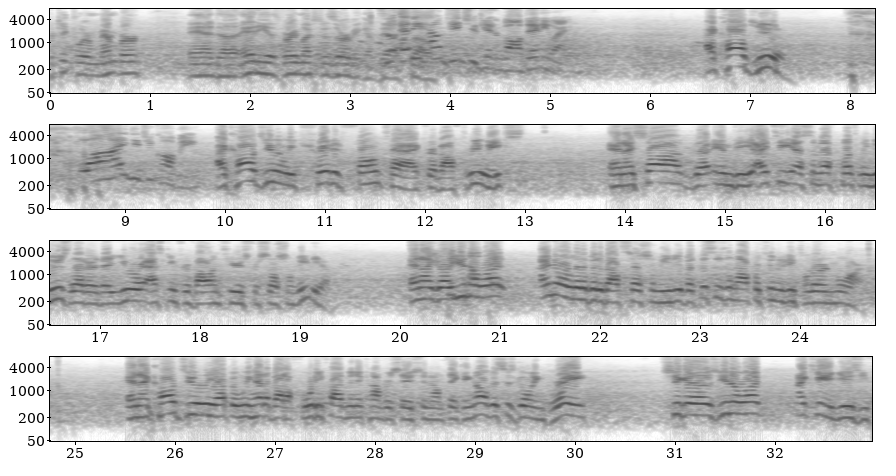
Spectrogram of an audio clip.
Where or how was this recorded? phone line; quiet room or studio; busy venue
busy venue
